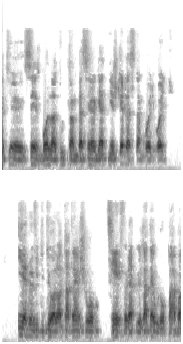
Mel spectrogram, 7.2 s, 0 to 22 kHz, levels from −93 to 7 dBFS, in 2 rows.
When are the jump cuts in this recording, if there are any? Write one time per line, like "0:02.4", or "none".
none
